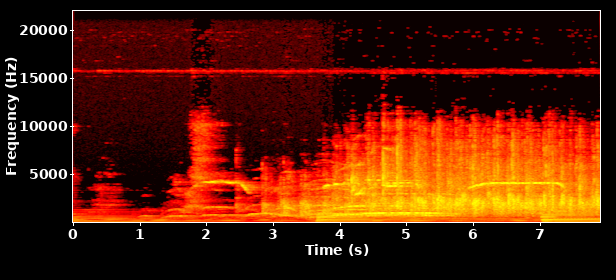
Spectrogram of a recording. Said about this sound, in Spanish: A ver, ¿para qué aplauden si no saben ni qué?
